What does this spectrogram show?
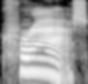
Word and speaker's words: crash: then finally crack CR crash then has an R sound followed by an a sound crash so it goes from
